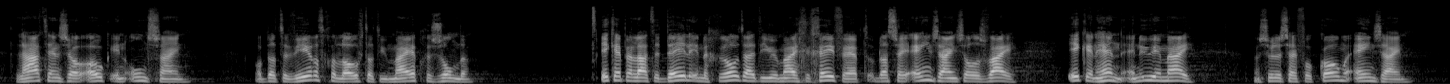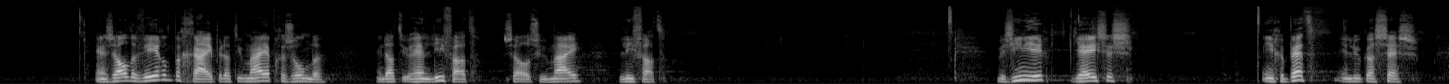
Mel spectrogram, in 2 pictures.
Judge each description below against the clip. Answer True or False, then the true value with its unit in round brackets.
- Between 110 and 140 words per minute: False (160 wpm)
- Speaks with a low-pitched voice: False (145 Hz)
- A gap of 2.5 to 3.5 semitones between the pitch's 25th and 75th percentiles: False (4.0 semitones)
